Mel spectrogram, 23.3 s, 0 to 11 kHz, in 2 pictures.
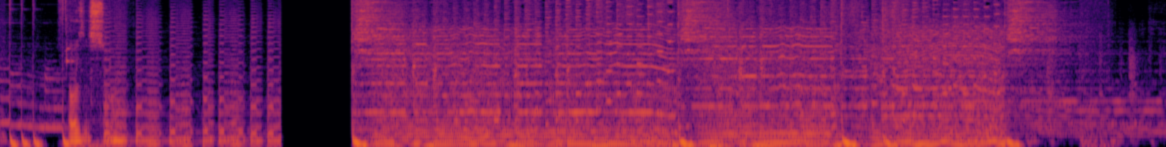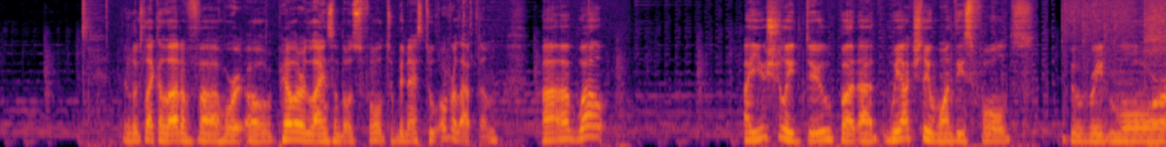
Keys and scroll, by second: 17.5 `.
